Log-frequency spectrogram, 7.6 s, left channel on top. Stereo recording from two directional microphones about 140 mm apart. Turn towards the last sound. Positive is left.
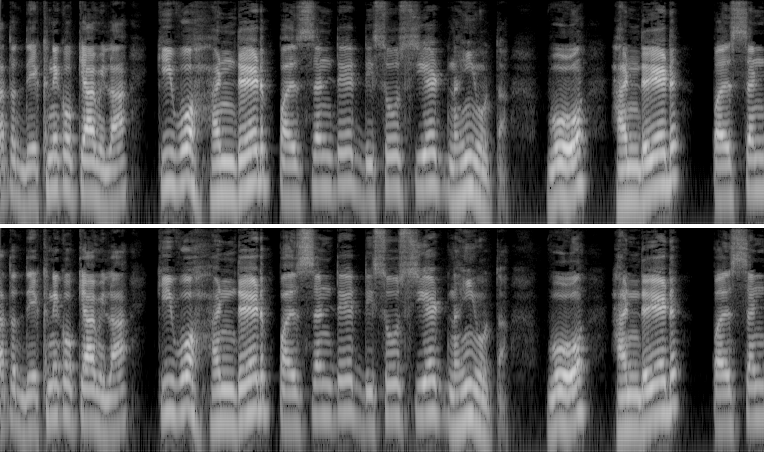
turn(degrees=25)  # may be behind; listen again after turning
